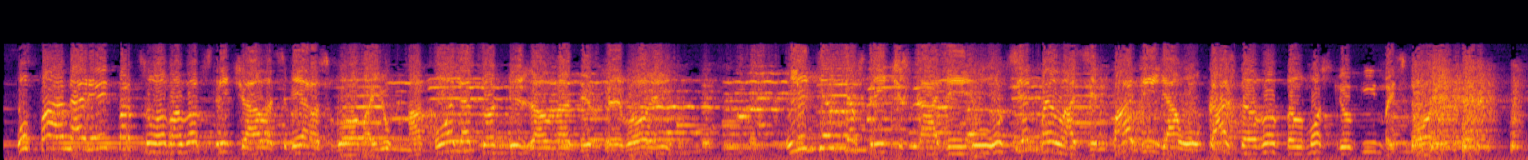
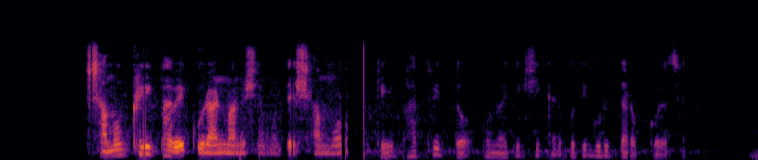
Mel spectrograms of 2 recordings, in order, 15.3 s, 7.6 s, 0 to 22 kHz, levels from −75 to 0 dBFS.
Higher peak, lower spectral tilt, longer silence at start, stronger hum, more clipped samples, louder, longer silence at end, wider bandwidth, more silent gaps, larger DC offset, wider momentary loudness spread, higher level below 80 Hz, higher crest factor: first, -2 dBFS vs -10 dBFS; second, -0.5 dB/octave vs -4 dB/octave; second, 0.05 s vs 0.85 s; neither; neither; first, -10 LUFS vs -31 LUFS; second, 0 s vs 0.8 s; about the same, 7.4 kHz vs 7.8 kHz; second, none vs 3.53-3.62 s; neither; second, 5 LU vs 19 LU; first, -36 dBFS vs -68 dBFS; second, 8 dB vs 24 dB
